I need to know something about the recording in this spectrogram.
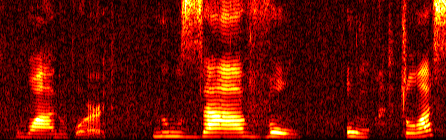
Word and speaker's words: nous avons: In nous, we usually don't pronounce S. But if the next word begins with a vowel, we have to read this as like z. Nous avons.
